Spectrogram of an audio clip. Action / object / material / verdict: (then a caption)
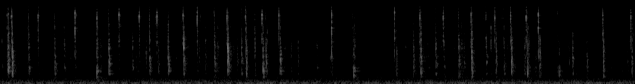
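tap / mechanical keyboard with round plastic keycaps / plastic / none. Fingertips and long nails type on a full pink, grey and white mechanical keyboard with round plastic keycaps. A fast, steady run of short, bright, clicky keystrokes is heard at a quiet level, with a brief pause near the middle and a faint low hum underneath.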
